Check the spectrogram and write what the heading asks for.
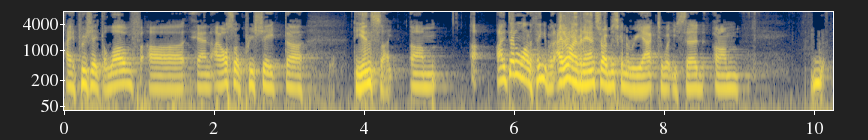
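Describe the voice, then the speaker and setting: A man with a Boston accent giving a live public talk and answering audience questions, animated and long-winded, with a self-deprecating streak. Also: a little high. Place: lecture hall with an audience.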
